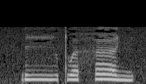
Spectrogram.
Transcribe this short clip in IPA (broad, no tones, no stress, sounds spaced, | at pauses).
ɾ iː tʷ ɛ h ɛ ɲ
